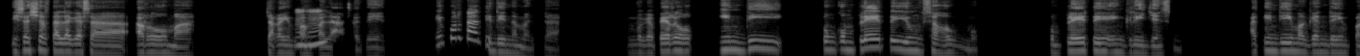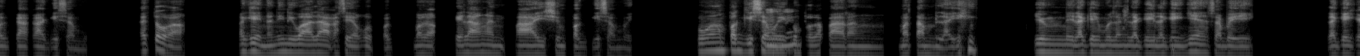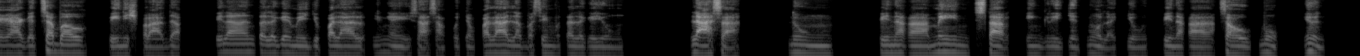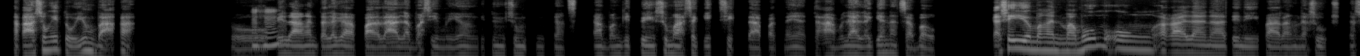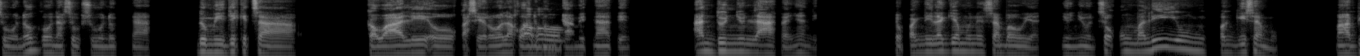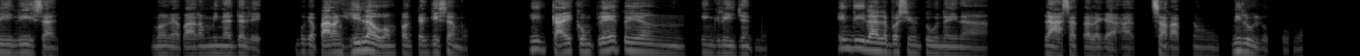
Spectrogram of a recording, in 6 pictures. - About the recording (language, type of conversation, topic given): Filipino, podcast, Paano mo nadiskubre ang bagong pagkaing nagustuhan mo?
- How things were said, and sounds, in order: other background noise; chuckle; tapping; unintelligible speech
